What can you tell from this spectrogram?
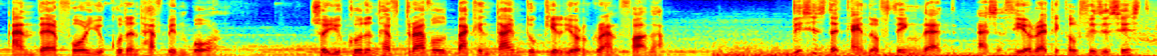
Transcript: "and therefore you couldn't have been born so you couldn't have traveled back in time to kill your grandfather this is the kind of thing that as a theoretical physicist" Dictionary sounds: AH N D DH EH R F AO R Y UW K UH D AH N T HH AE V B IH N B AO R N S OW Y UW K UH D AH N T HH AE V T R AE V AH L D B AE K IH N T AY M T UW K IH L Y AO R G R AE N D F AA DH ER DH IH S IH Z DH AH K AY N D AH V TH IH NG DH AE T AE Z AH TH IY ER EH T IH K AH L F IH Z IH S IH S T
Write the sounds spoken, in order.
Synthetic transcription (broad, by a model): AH N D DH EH R F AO R Y UW K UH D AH N T HH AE V B IH N B AO R N S OW Y UW K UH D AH N T HH AE V T R AE V AH L D B AE K IH N T AY M T UW K IH L Y AO R G R AE N D F AA DH ER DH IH S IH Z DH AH K AY N D AH V TH IH NG DH AE T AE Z AH TH IY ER EH T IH K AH L F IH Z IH S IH S T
